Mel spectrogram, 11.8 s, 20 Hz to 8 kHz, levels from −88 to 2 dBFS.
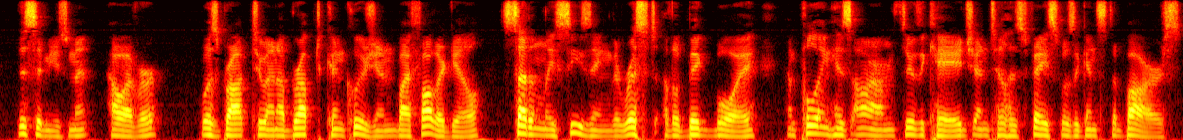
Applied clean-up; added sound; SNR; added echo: none; none; none; none.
